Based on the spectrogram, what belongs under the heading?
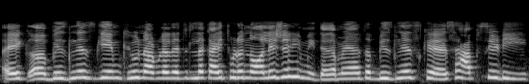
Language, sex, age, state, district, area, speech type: Marathi, female, 18-30, Maharashtra, Sindhudurg, urban, spontaneous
